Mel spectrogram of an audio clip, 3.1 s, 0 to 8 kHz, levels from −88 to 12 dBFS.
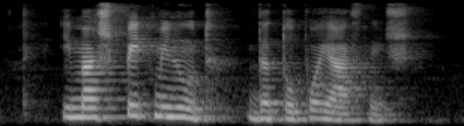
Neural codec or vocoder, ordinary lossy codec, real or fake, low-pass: none; none; real; 7.2 kHz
